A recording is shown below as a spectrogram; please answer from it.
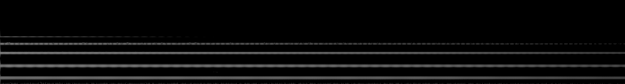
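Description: The long ringing tail of a single struck bell-like chime, fading slowly and steadily: one strong low tone with a few fainter, higher overtones.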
